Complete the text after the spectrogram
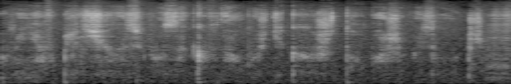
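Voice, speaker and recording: A woman whispering at a moderate pace. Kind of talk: ASMR casual talk to camera. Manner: whispered.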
